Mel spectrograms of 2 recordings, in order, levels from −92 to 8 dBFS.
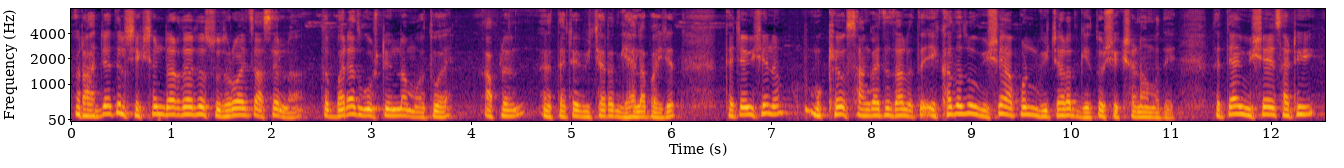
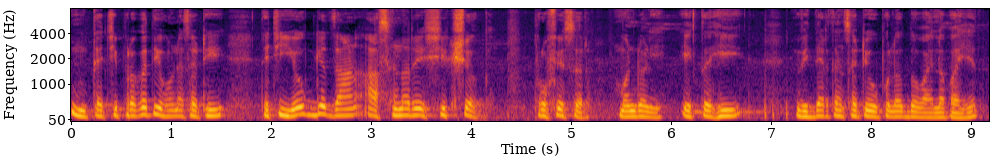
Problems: none marked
